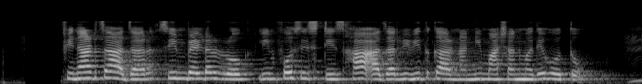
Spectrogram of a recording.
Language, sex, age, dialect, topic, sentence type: Marathi, female, 25-30, Standard Marathi, agriculture, statement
